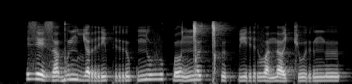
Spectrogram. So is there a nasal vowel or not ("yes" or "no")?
no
